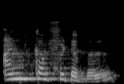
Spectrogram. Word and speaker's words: uncomfortable: And then for the word uncomfortable, the last syllable has to be pronounced. You cannot say uncomfortable. The last syllable cannot be inaudible. So when you're using uncomfortable, give the emphasis on the last syllable also.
